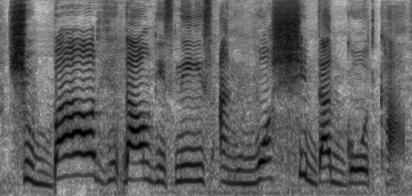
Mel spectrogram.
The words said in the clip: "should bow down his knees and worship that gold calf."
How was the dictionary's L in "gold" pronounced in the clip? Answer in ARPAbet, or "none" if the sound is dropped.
L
